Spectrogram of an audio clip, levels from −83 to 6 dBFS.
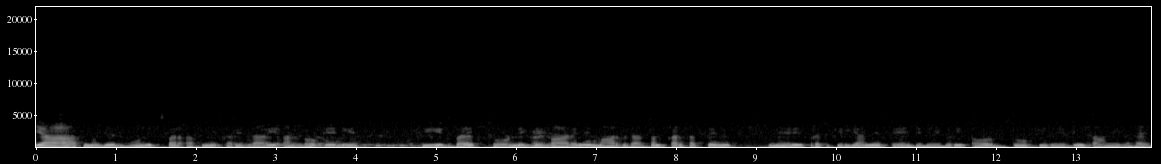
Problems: background sounds at intervals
